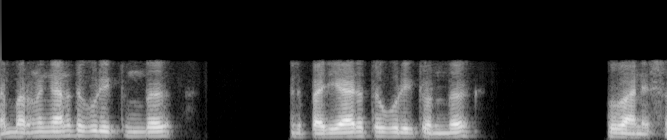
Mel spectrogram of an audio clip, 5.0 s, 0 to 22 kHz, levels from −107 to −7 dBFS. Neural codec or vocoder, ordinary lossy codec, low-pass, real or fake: codec, 16 kHz in and 24 kHz out, 1 kbps, XY-Tokenizer; none; 3.6 kHz; fake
